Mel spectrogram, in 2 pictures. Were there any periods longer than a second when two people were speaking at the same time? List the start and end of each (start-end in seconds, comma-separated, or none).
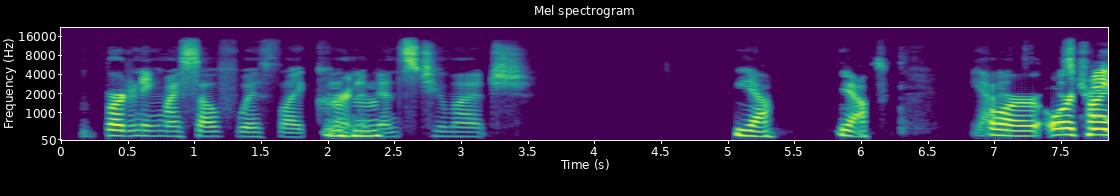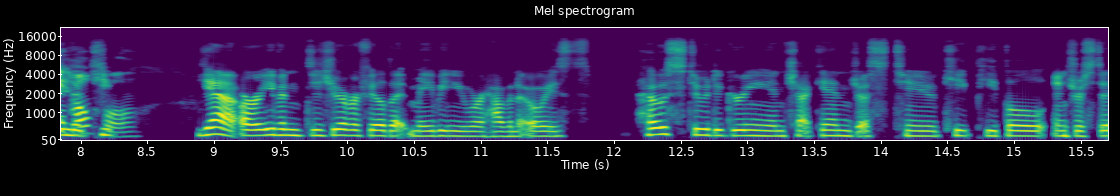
6.9-8.3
